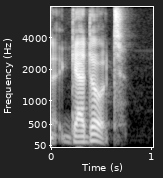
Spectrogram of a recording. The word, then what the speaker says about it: Gadot: And you do pronounce the T in Gadot.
